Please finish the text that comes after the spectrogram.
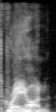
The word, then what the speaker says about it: crayon: Because it's crayon.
